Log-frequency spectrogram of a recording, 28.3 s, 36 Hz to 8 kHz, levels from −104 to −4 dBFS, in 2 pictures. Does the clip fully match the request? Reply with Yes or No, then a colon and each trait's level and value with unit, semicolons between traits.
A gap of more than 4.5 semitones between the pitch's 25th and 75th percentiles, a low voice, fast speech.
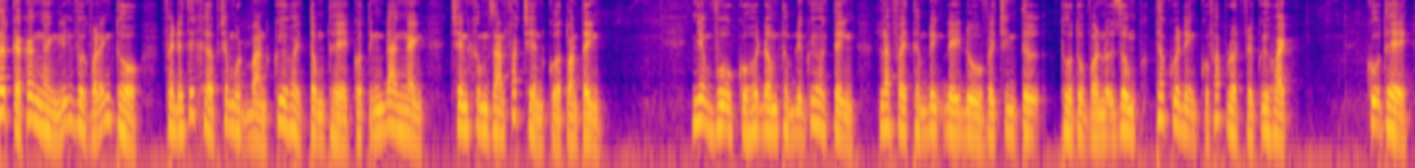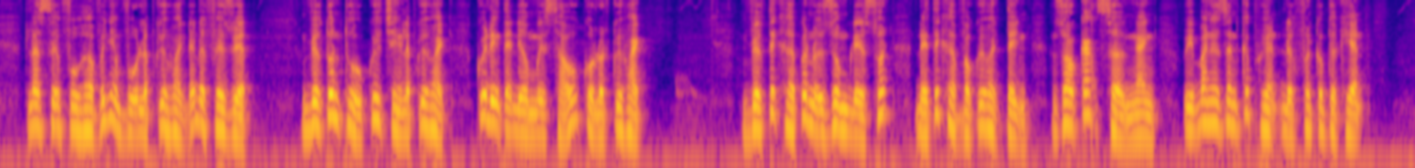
Yes: average, 5.1 semitones; low, 120 Hz; fast, 270 wpm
